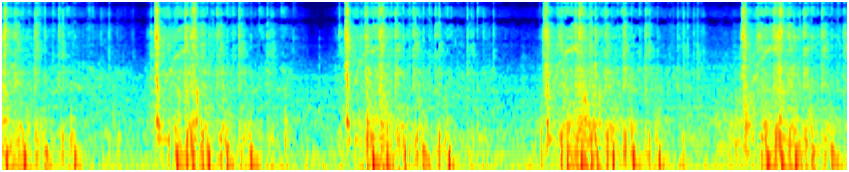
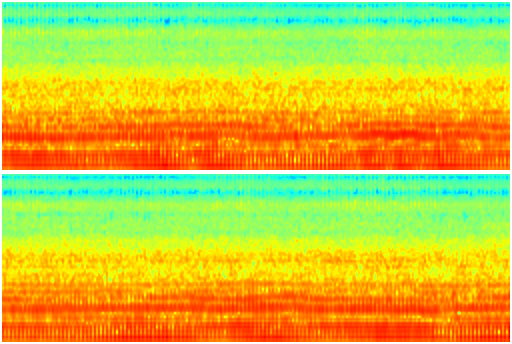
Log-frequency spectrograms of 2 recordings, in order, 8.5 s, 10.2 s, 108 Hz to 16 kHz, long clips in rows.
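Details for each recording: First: Cub Cadet SC-700H mower, Honda GCV190 engine, run dry to prepare for winter storage after a large backfire: engine surges and sags about every two seconds with sharp pops; sputtering and stalling as carburetor runs out of fuel. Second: Cub Cadet SC-700H four-wheel-drive mower, Honda GCV190 engine, cold start outdoors in November with fuel shut off: steady even running with no misses or surging as the carburetor runs dry for winter storage; normal running.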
